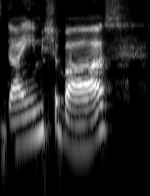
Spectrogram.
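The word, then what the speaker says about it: Daaim Shabazz: early morning but um my name is diim shabaz that is the way I pronounce it and I'm originally from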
